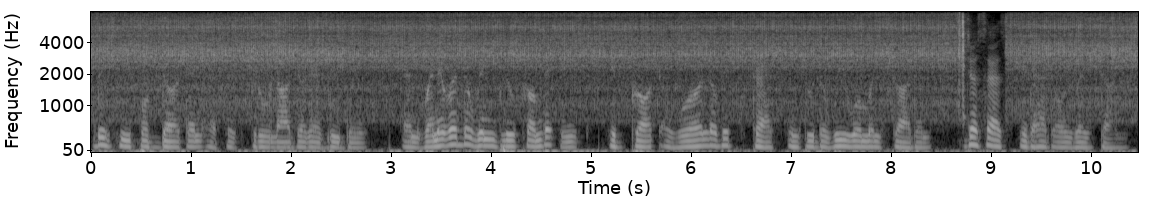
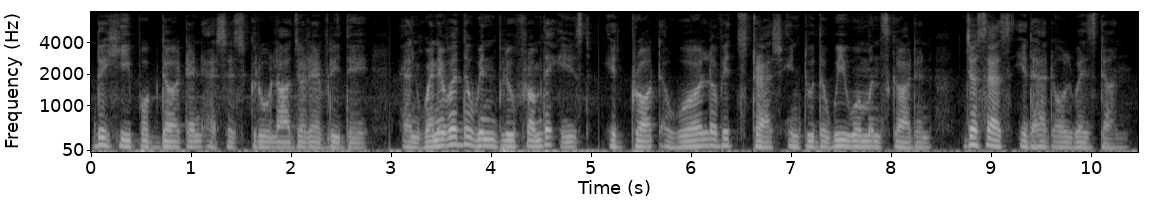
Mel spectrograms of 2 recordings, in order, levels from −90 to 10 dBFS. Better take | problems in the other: second | background sound (Camera); 2 dB below the speech

